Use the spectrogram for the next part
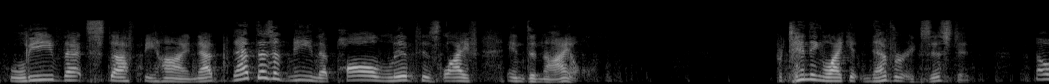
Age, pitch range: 50-69, 145-195 Hz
